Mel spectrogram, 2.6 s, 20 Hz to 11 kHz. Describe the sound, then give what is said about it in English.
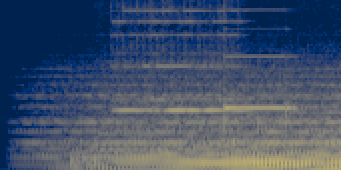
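A telephone rings in a scene from the 2010 film Pete Smalls Is Dead, with a steady, buzzing electronic tone that swells and grows louder over a couple of seconds, heard alone with no voices. “Jack, pick up the phone.”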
